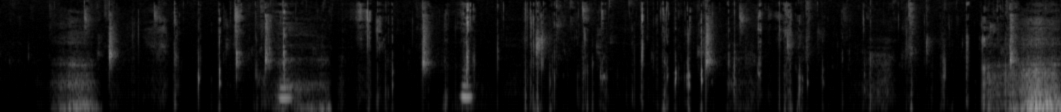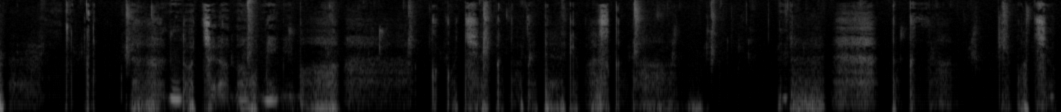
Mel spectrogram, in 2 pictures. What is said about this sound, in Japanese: 同じようにペロペロと舐めさせていただきますね。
